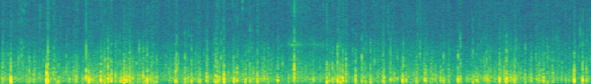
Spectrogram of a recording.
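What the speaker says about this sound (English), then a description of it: "Just listen to that rain." Heavy rain pounds a hammock tarp from a Snugpak setup in a dense, steady patter of close, sharp drops that never lets up, with no voices.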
